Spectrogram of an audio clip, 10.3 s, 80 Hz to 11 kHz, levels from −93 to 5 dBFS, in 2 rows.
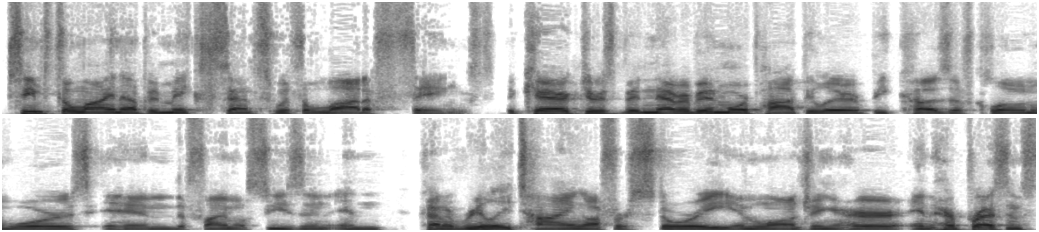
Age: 30-49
